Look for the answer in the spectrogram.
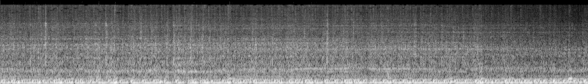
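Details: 2000 Victory V92SC V-twin at idle: ragged, stumbling thump with irregular pops breaking through the beat; rough idle with popping.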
